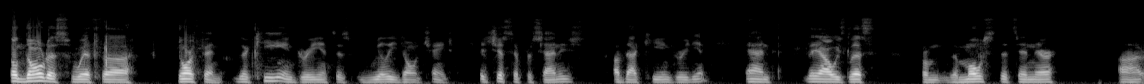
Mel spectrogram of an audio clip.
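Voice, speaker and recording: Hoarse older man with a low voice. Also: dry recording. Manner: halting, pauses mid-sentence to find words. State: hoarse from a cold, voice cracking upward. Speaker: pond keeper reviewing fish food. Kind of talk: casual product review. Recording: dull lo-fi, dry sound.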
